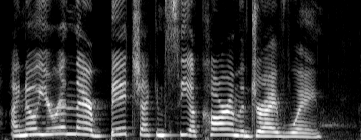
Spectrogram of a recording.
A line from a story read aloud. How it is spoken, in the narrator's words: As he's trying to open the door, I hear him yell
